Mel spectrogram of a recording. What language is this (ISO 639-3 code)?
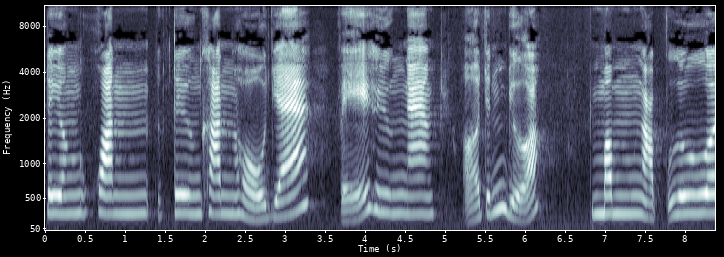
vie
